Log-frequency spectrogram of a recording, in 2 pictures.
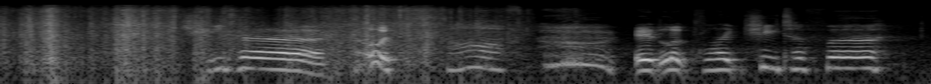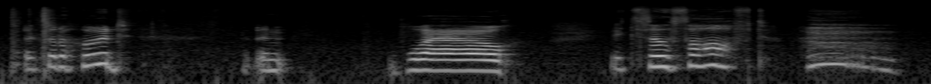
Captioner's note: gasp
